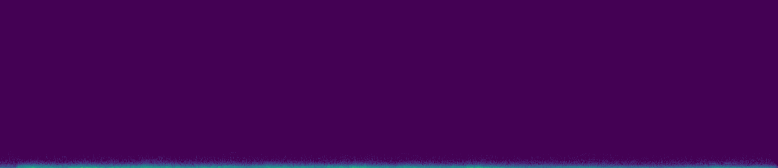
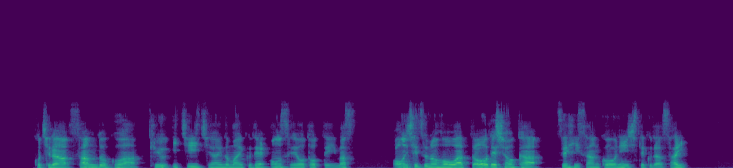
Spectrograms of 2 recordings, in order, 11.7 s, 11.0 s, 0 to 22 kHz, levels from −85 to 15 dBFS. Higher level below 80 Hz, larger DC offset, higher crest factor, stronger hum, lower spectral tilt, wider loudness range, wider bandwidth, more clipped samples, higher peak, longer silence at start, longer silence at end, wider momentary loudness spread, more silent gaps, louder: first, -36 dBFS vs -68 dBFS; neither; about the same, 18 dB vs 20 dB; neither; first, -11.5 dB/octave vs -6.5 dB/octave; first, 14 LU vs 5 LU; second, 1.3 kHz vs 8.2 kHz; neither; second, -16 dBFS vs -6 dBFS; second, 0 s vs 0.55 s; second, 0.05 s vs 0.75 s; first, 19 LU vs 10 LU; neither; second, -38 LUFS vs -26 LUFS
